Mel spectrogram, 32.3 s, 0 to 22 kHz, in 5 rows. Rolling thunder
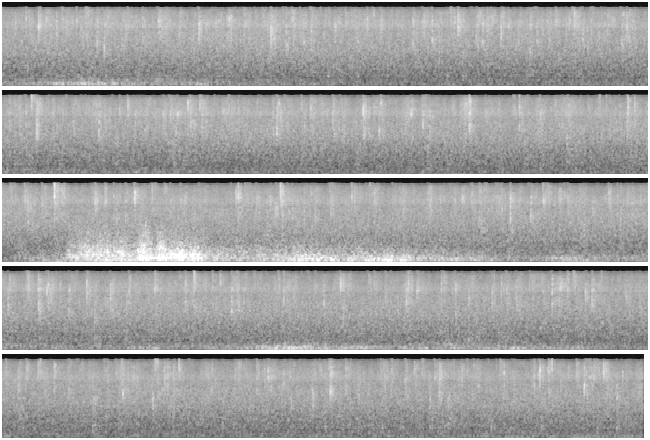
13.3 18.9

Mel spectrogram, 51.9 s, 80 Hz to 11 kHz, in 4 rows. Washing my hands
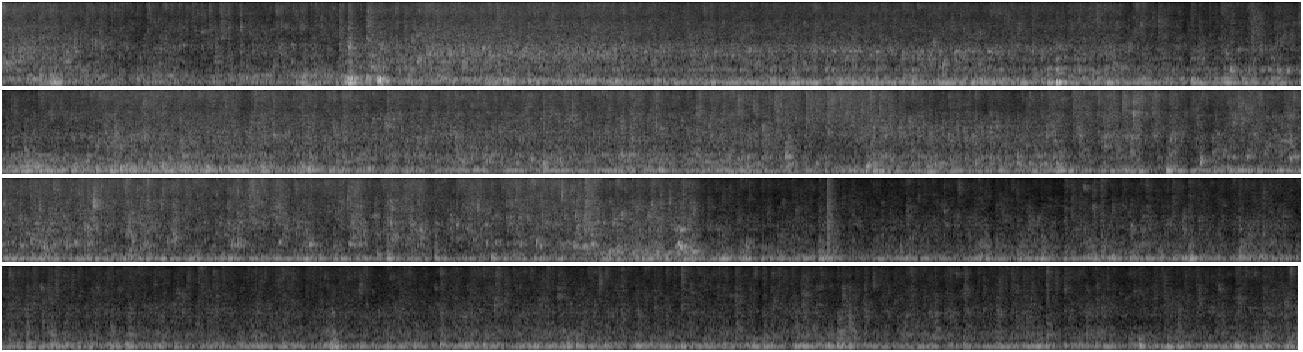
0.0 41.3

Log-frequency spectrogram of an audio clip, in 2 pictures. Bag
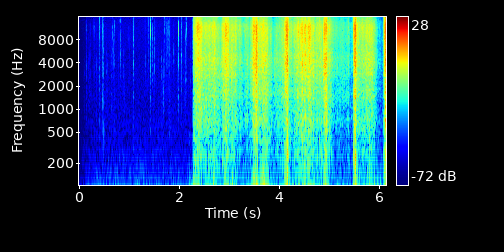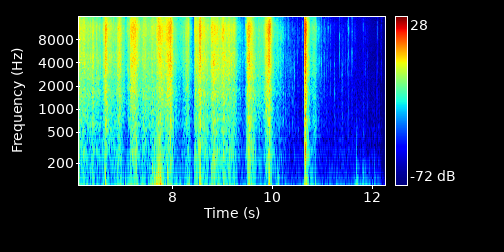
2.3 11.0

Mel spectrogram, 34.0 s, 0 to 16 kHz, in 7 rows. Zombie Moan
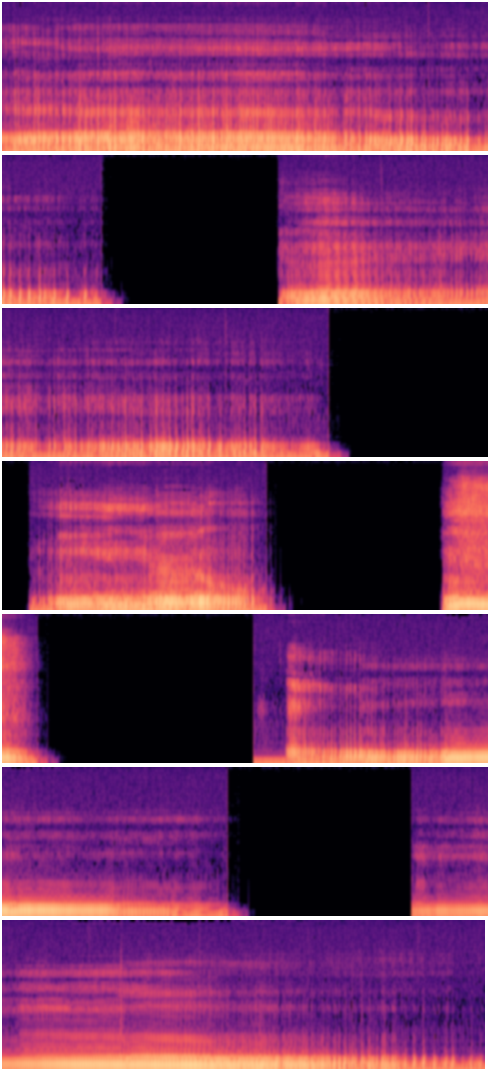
0.0 5.9, 7.6 12.9, 14.9 17.3, 19.0 19.8, 28.4 33.4

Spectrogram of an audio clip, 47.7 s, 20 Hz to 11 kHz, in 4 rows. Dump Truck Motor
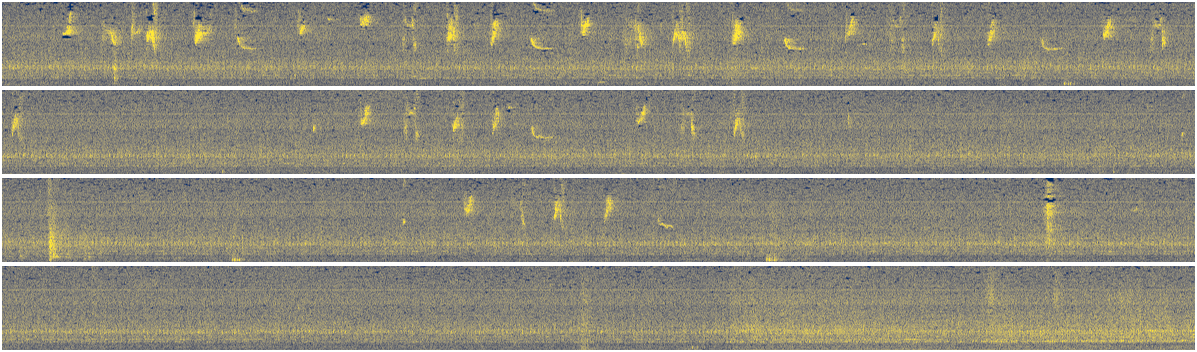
20.6 30.7

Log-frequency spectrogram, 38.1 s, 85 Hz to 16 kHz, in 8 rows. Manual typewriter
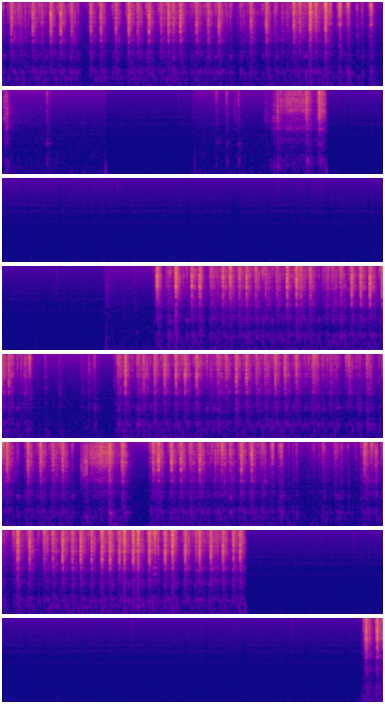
0.0 4.9, 7.4 8.8, 16.2 31.6, 37.8 38.1

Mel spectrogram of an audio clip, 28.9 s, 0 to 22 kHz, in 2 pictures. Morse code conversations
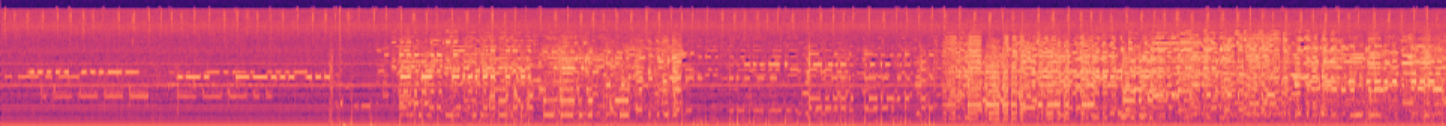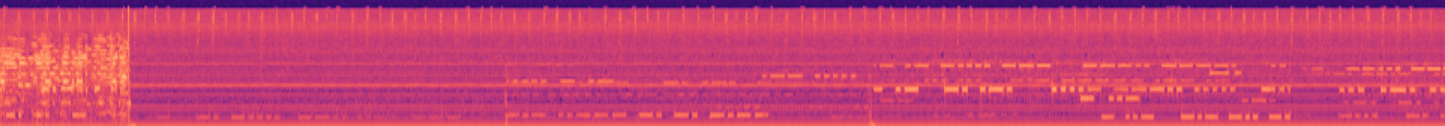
3.4 15.8, 19.5 28.9

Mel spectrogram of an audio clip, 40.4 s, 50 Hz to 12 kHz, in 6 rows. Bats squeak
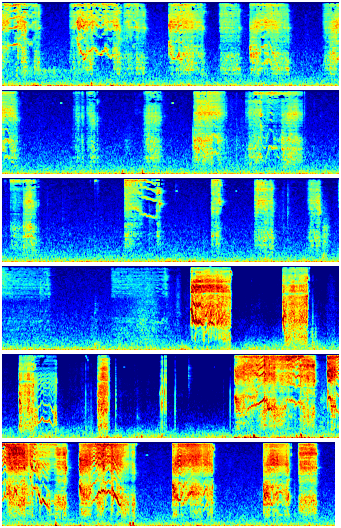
0.0 0.8, 1.4 5.8, 6.4 7.1, 8.2 8.7, 9.6 10.0, 10.6 12.8, 13.6 14.2, 15.9 16.8, 17.6 19.0, 19.6 21.1, 24.0 24.8, 25.8 26.4, 27.3 28.1, 28.8 29.2, 31.6 36.4, 37.1 38.0, 38.9 40.1

